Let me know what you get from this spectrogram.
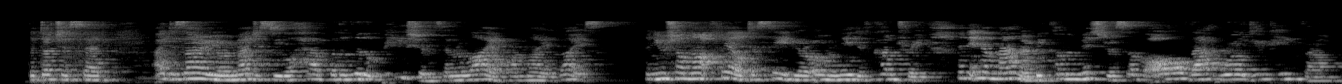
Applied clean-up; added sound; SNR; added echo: classical method WPE with log-MMSE.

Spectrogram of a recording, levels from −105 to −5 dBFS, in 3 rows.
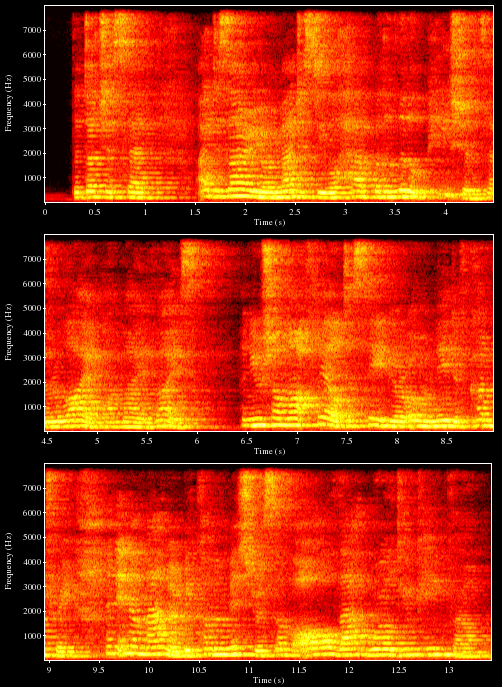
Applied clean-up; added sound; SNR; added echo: neural separator model SepFormer DNS4.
